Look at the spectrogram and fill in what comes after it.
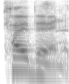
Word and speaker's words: Cockburn: C-O-C-K-B-U-R-N. Coburn, it's pronounced, but Coburn, on the back of his shirt is Cockburn.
